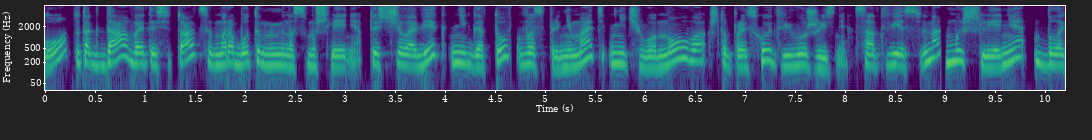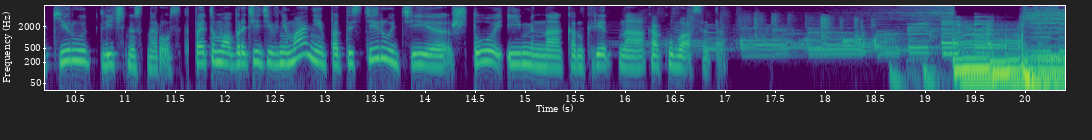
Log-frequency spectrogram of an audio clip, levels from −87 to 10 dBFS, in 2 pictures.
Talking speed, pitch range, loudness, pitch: 115 wpm, 155-190 Hz, -23 LUFS, 175 Hz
